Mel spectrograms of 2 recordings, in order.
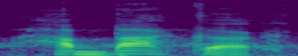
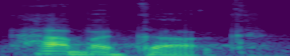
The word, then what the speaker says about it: Habakkuk: Habakkuk, as Americans say it. Brits say Habakkuk. Can you all say Habakkuk?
